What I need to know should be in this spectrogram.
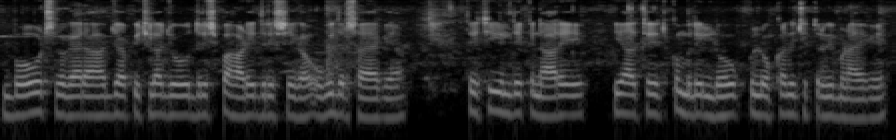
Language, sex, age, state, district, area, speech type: Punjabi, male, 30-45, Punjab, Mohali, rural, spontaneous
